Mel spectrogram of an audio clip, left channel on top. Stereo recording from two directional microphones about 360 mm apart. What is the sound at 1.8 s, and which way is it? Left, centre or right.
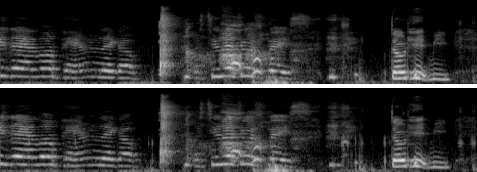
Speech, left.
